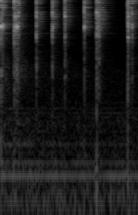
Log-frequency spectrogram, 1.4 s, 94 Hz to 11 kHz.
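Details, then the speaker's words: 2019+ Acura RDX with the sunroof wind deflector lifted out and handled: sharp light plastic clicks in quick uneven bursts. The deflector's material rattles loose in its channel, the source of the sunroof rattle complaint. "hear how that is sounding right there so i get the camera that's exactly the sound that we were having"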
